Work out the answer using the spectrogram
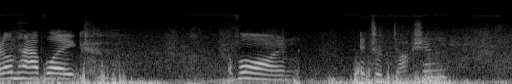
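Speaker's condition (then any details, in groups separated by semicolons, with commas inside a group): No condition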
